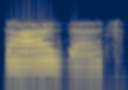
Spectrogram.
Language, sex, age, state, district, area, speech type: Goan Konkani, female, 18-30, Goa, Canacona, rural, conversation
